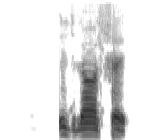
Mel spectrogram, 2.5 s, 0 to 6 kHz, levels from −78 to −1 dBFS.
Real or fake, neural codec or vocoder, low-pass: real; none; 5.4 kHz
